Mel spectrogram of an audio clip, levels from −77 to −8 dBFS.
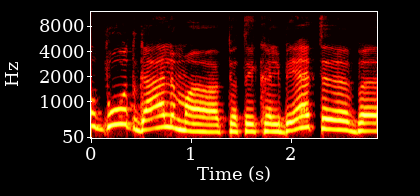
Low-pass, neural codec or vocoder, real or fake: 10.8 kHz; none; real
